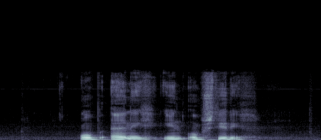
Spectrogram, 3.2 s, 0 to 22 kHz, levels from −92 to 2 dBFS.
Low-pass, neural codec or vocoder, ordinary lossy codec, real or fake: 10.8 kHz; none; MP3, 96 kbps; real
